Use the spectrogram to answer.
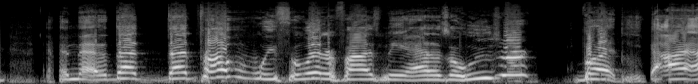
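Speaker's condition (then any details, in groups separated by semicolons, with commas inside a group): Cerebral palsy; speech sounds drunk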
